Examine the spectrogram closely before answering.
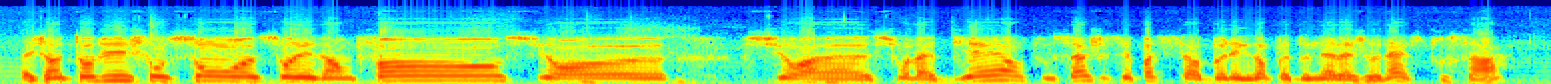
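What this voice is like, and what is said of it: Speaks with a noticeable accent. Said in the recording (French): “Il est bien ton accent.”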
